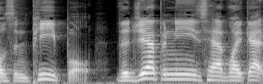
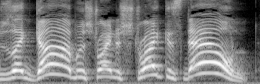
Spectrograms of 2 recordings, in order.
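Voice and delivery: put-on New Jersey accent, higher and louder; 9 semitones higher, 4 dB louder than usual. Voicing a Mongol soldier reporting a typhoon to his boss: put-on Jersey accent. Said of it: "your Mongols speak with, like, a, a Jersey accent".

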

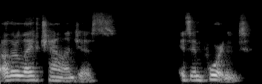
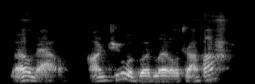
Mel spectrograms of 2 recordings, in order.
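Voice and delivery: put-on heavy Maine accent, laid on thick throughout; 5 semitones lower than usual. Retelling a wildlife specialist's congratulations on trapping: imitating a thick Maine accent. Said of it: "He had a very thick Maine accent".

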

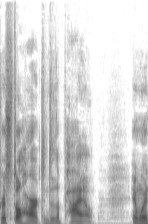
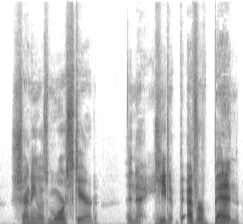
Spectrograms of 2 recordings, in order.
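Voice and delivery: usual speaking voice

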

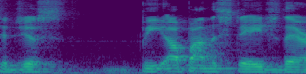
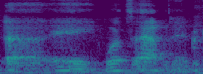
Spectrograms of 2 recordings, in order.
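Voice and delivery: soft, worn-out, beat-down voice. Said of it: "you're just like".

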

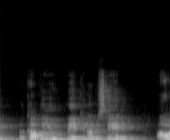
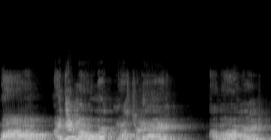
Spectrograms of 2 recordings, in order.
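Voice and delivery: high, slow hollered yell with one long-drawn word; 9 semitones higher than usual. Retelling how a friend yelled back at his mom: imitating a friend yelling. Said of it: "he would just sit there and just yell".

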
